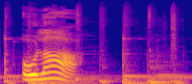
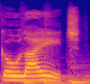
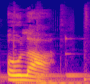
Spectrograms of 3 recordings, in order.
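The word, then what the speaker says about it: olá: Phrase number one, hola. That's hello in Portuguese. It sounds like olih with the stress on that second syllable. Listen closely. Ola. Now say it with me. Ola.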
